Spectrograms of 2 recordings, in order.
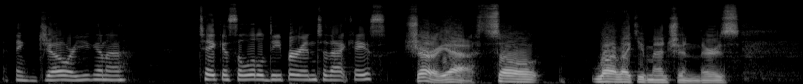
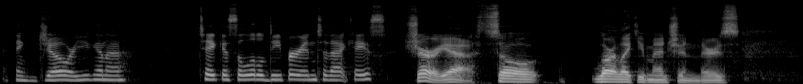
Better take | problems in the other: second | distortion; slight; 4% of the sound clipped

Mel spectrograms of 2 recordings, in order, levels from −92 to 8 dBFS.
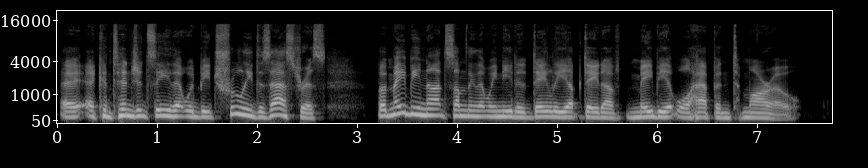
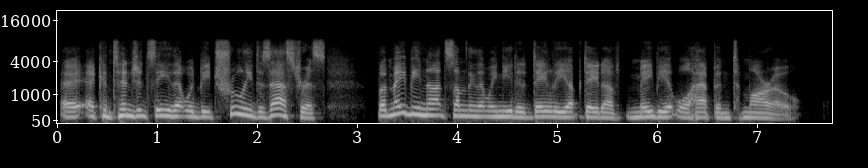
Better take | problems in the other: first | garbled, watery; badly; nothing above 8 kHz; slightly in the first

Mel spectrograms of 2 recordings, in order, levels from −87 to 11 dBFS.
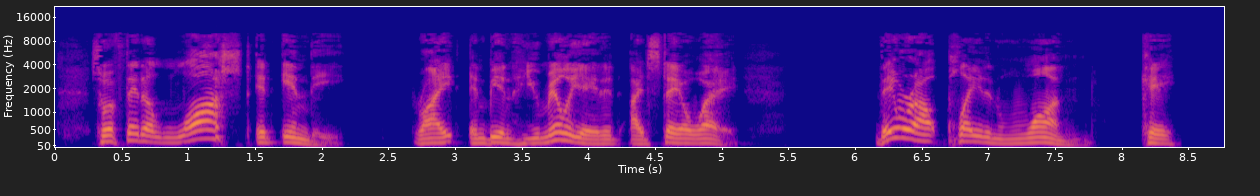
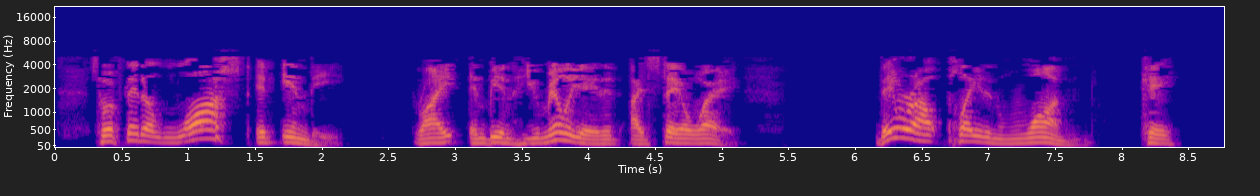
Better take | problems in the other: first | garbled, watery; badly; slightly in the first

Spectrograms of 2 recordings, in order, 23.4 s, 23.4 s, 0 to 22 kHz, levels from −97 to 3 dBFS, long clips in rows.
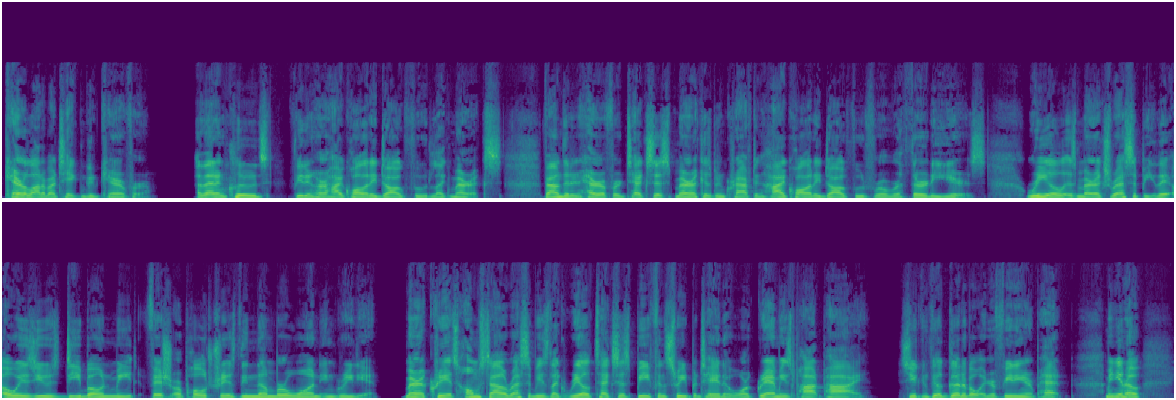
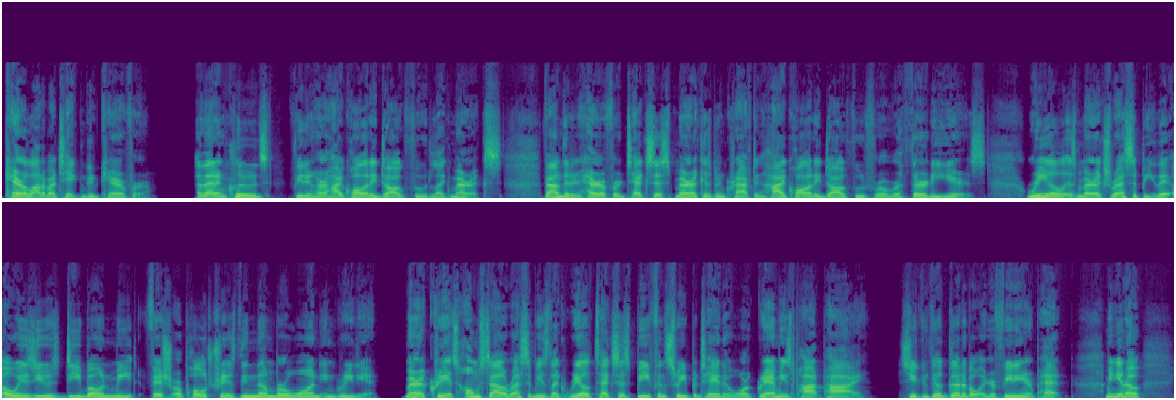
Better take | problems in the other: neither | none

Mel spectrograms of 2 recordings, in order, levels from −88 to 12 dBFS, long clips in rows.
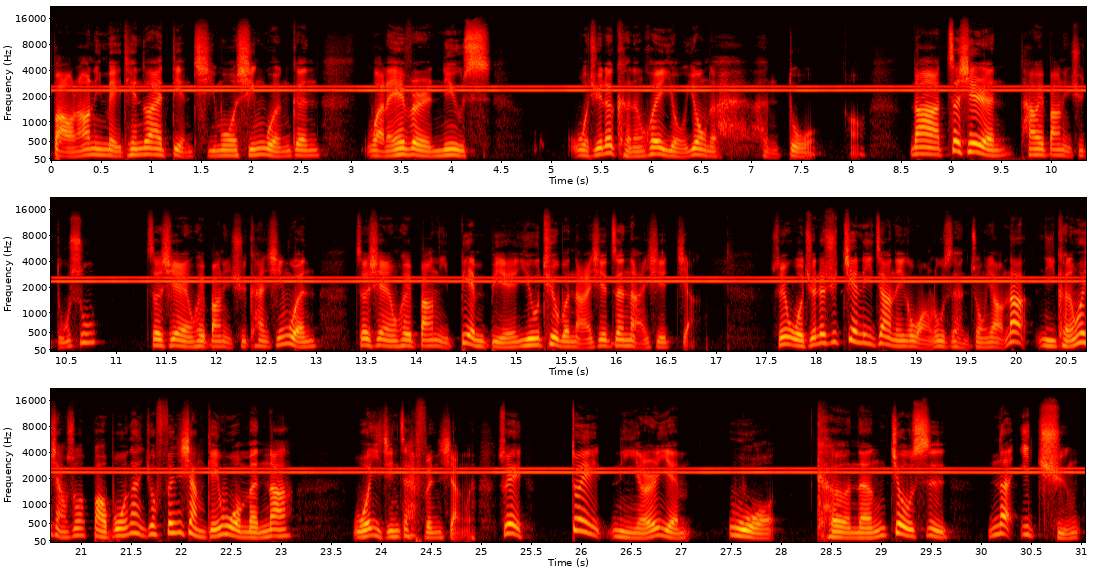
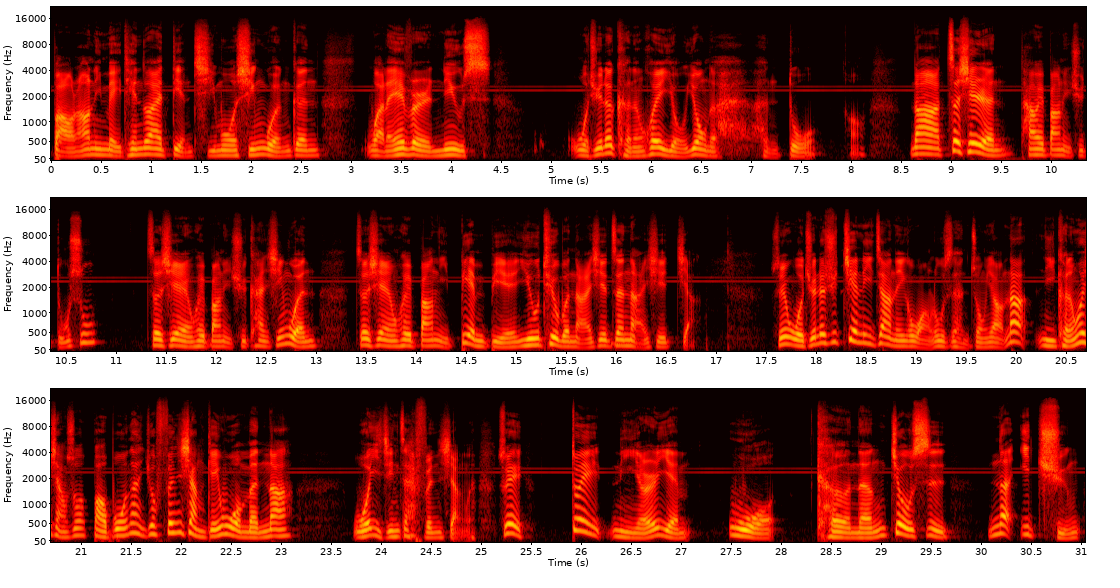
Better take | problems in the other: second | high-pitched whine; loud; throughout; 2.5 kHz, 8 dB below the speech; faint in the second

